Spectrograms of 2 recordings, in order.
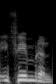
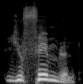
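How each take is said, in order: First: The word begins with an 'ih' sound. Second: The word begins with a 'yoo' sound. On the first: The speaker calls it right. "इफेमरल बोल दे या फेमरल" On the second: The speaker calls it wrong. "मैं यू पढ़ गया, गलत था वो"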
